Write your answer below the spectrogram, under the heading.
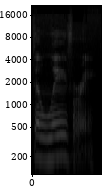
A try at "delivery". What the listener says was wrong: Make the L a little lighter.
